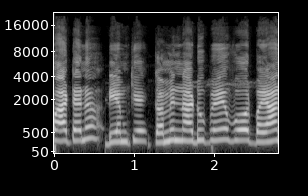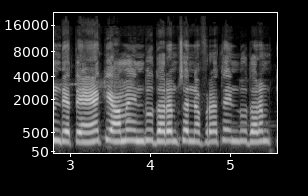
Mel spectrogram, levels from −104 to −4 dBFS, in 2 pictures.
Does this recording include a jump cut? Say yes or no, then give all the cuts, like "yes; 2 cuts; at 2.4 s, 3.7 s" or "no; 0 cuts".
yes; 1 cut; at 0.9 s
